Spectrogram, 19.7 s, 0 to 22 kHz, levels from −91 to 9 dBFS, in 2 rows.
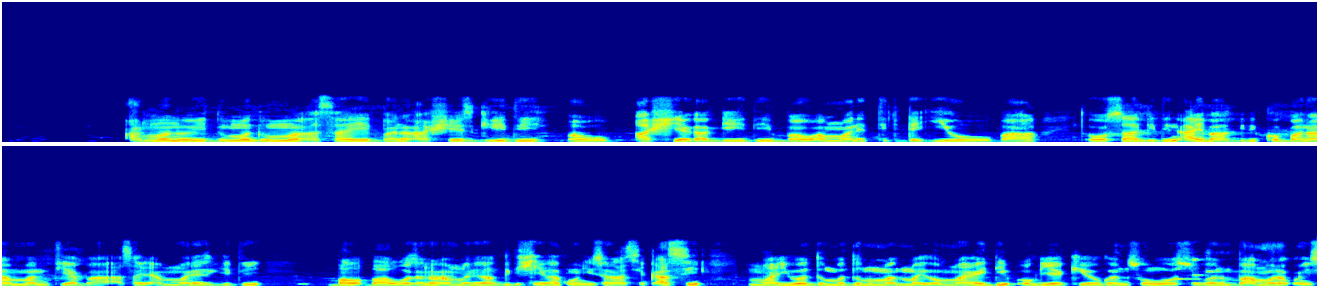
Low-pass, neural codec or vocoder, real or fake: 7.2 kHz; autoencoder, 48 kHz, 128 numbers a frame, DAC-VAE, trained on Japanese speech; fake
